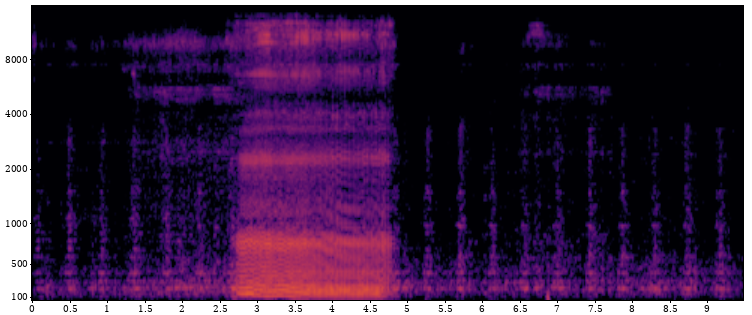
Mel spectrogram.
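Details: Female pug dog snoring: one loud, rough, vibrating snore lasting about two seconds, with quiet noisy breathing before and after.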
